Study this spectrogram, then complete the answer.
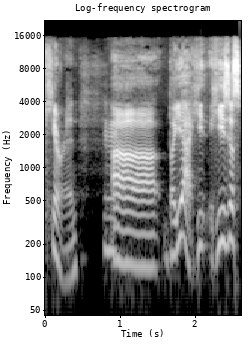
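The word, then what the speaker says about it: Ciarán: how do you even say his name it's pronounced kieran although it looks like cyrin but because he's northern irish i believe he's it's pronounced kieran uh but yeah he's just someone i've always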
